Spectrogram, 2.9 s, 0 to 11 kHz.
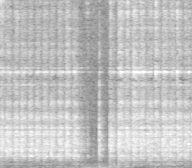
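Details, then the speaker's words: Valve lapping on a Honda GX120 valve turned back and forth with lapping paste. Coarse gritty rasp about three times a second; sound change signals when to add fresh paste. "you can hear that all the little drains are sort of sort of broken up in small pieces and that's how you that's how i tell when you put more paste on"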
